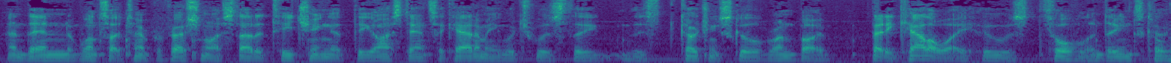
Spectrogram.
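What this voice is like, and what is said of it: Australian accent, somewhat mixed. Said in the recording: “I'm Australian born, you probably guessed by the accent ... A bit sort of skewed in all sorts of countries.”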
